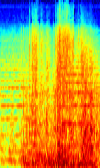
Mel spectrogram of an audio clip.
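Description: A battle explosion from a war film soundtrack: a heavy boom breaks in about half a second in and rumbles on loudly, over a held music chord.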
